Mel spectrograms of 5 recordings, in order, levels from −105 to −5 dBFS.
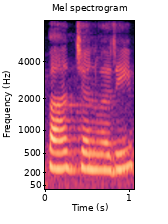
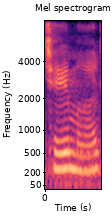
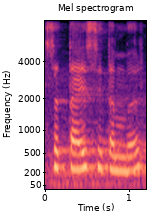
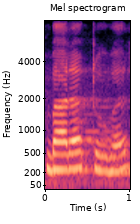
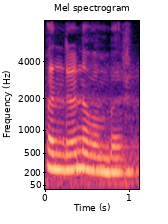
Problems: background sounds at intervals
